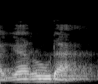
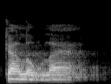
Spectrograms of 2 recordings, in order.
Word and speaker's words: Garuda: Tiếng Phạn đọc là Garuda, mà mình có nhiều cách phát âm. Một là mình đọc là Kalola, có khi mình âm là Yết Lộ Trà.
